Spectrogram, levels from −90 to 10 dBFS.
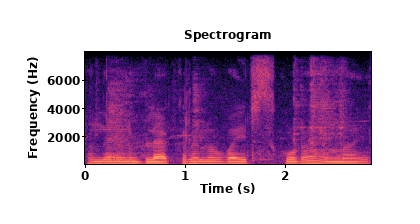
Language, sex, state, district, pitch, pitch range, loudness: Telugu, male, Andhra Pradesh, Manyam, 135 Hz, 130-135 Hz, -16 LUFS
